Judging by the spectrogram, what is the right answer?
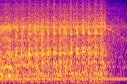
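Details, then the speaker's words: Large wood chipper engine on a starting charger after suspected weak-battery cranking: starter spins the engine briskly with even rapid chuffing for two seconds, then stops; it turns over normally with enough voltage. "Look at that. Turns over."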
